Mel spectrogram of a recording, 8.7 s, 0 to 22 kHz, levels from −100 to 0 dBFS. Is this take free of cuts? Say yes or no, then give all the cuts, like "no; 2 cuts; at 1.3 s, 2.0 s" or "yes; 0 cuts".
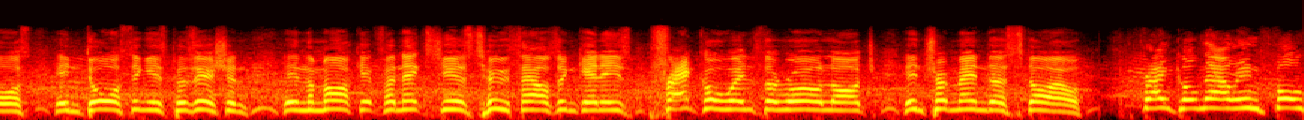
no; 1 cut; at 7.4 s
